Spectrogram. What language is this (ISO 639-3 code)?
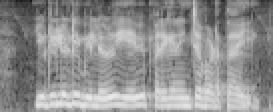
tel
